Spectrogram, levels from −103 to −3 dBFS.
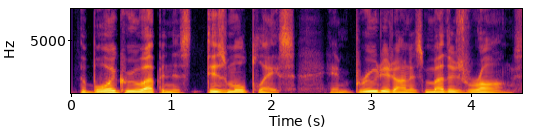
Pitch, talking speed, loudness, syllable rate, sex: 115 Hz, 185 wpm, -17 LUFS, 4.7 syllables/s, male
